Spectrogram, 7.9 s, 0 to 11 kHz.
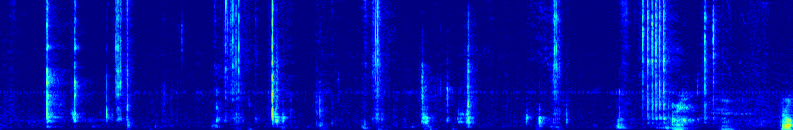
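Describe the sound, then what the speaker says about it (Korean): A ratchet wrench loosening the water pump pulley bolt on a Chevrolet Cruze 1.4 turbo gives a series of sharp, close clicking bursts in irregular clusters, with no talk. "여기 워터 펌프 여기 풀리 고정된 요 볼트를 그냥 살짝만 풀어 주겠습니다."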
